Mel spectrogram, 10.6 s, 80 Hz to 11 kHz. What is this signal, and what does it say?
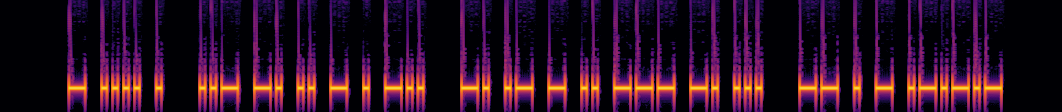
Morse code, heard as a keyed tone, about 22 wpm, 700 Hz. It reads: THE UNITED NATIONS MET.
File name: practice / 22wpm / Sentences with 2-Word Phrases - 22wpm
